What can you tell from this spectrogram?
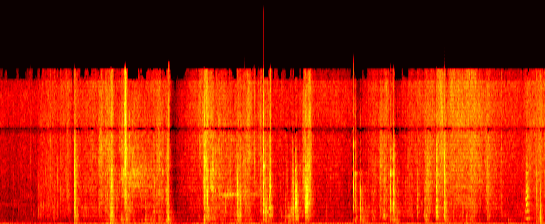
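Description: Scattered light knocks and rustles, about a dozen, over a steady low hum.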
